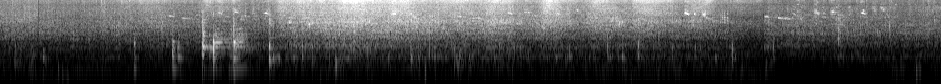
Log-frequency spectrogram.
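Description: Pieces of meat and tomato sizzling in a hot pot and being stirred with a wooden spoon, with a few sharp knocks about three seconds in before the sizzle swells.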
